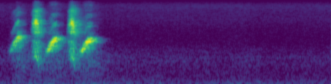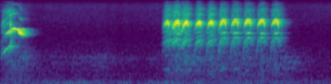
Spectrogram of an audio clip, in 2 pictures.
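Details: Greater green leafbird trapped two days earlier, claimed to imitate ten birds, opens with three quick downslurred whistles, adds one sharp isolated note, then ends with a fast chattering series of high repeated notes.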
